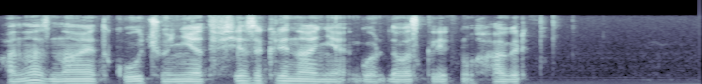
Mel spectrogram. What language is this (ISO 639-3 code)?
rus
